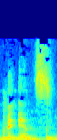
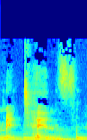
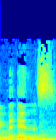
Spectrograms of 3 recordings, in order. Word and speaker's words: mittens: why do people say mittens when the real pronunciation is mittens when there's two T's in the word mittens so like m i t t e n s but people like to say mittens it's like no it's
